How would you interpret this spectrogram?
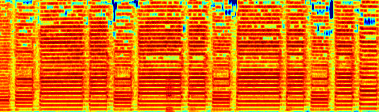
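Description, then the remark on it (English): A truck horn honks in a rapid, rhythmic series of loud, brassy blasts at a steady pitch, about a dozen short bursts in under three seconds. “That's the truck.”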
